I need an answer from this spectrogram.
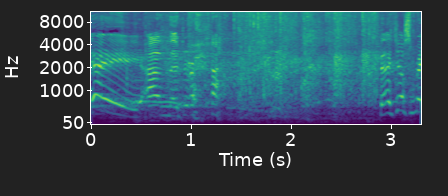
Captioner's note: cheers from the audience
